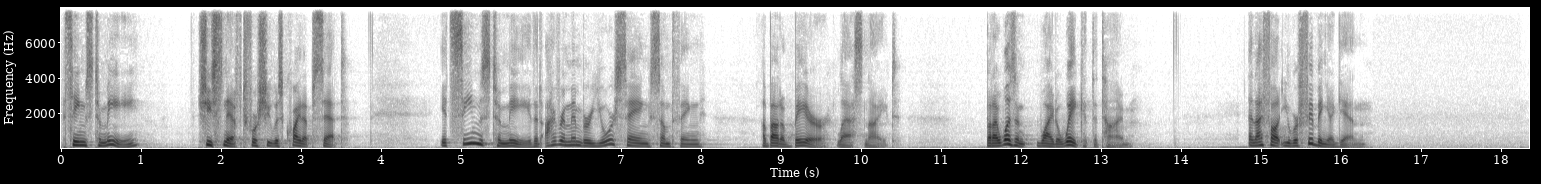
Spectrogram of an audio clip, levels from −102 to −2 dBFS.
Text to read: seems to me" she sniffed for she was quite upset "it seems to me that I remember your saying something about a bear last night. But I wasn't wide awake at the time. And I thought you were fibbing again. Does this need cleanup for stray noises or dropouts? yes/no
no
